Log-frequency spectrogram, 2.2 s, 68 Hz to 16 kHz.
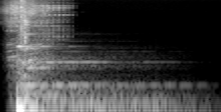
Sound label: Health pickup; Unity 2D Game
